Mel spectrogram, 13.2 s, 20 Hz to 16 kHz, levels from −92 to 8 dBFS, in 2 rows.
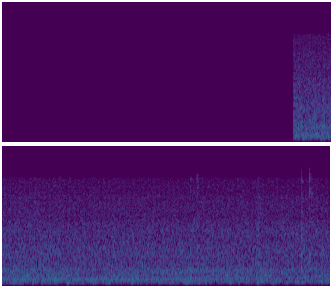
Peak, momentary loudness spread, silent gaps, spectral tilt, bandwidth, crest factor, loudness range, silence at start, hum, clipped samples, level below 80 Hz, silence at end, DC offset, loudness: -42 dBFS; 1 LU; none; -3.5 dB/octave; 7.4 kHz; 20 dB; 5 LU; 5.8 s; none; under 0.1%; under -90 dBFS; 0 s; under 0.1%; -60 LUFS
